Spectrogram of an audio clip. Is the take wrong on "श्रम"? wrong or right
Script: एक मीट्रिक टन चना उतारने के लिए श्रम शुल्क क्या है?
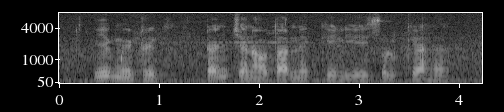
wrong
